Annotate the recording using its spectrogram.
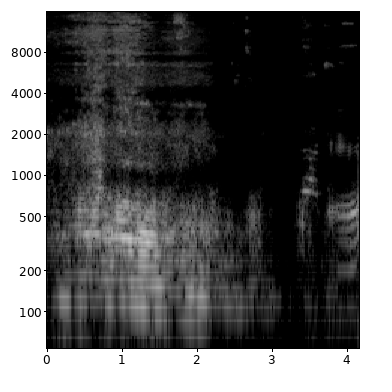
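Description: A man's voice making a drawn-out wordless sound, low-pitched and breathy, for about two seconds, followed by a short murmur near the end.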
